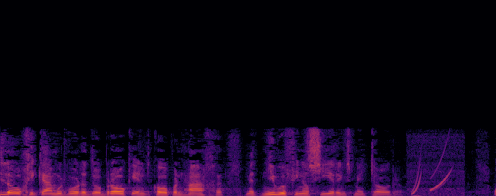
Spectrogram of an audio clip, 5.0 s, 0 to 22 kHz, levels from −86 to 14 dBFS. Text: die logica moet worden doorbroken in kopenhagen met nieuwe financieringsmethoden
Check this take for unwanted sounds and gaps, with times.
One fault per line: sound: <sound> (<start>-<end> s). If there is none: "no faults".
sound: chirp (4.1-4.5 s)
